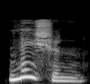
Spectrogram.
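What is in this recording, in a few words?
"nation", British English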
